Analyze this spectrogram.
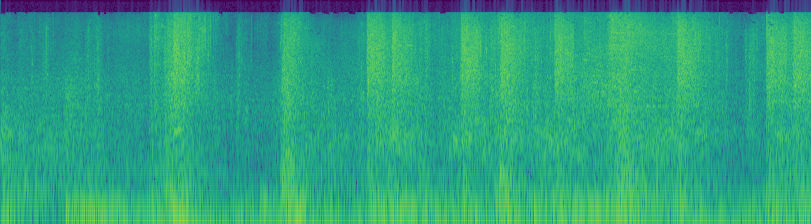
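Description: Swords clash and strike in a fight in a game.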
